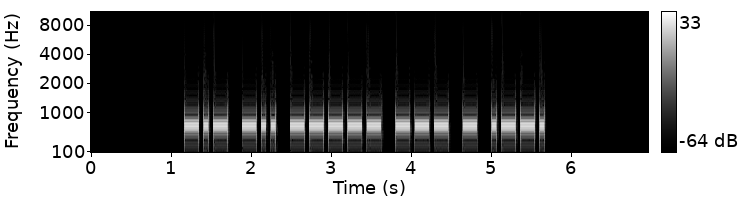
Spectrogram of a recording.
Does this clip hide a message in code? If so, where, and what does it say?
Yes: Morse code from 1.2 to 5.7 s, heard as a keyed tone, about 19 wpm, 700 Hz. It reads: KD0OTP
